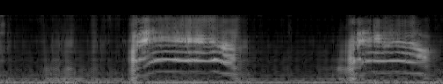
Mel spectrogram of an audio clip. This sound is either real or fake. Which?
fake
